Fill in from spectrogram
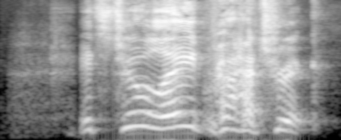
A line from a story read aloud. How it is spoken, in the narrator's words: He screamed, tears running down his face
